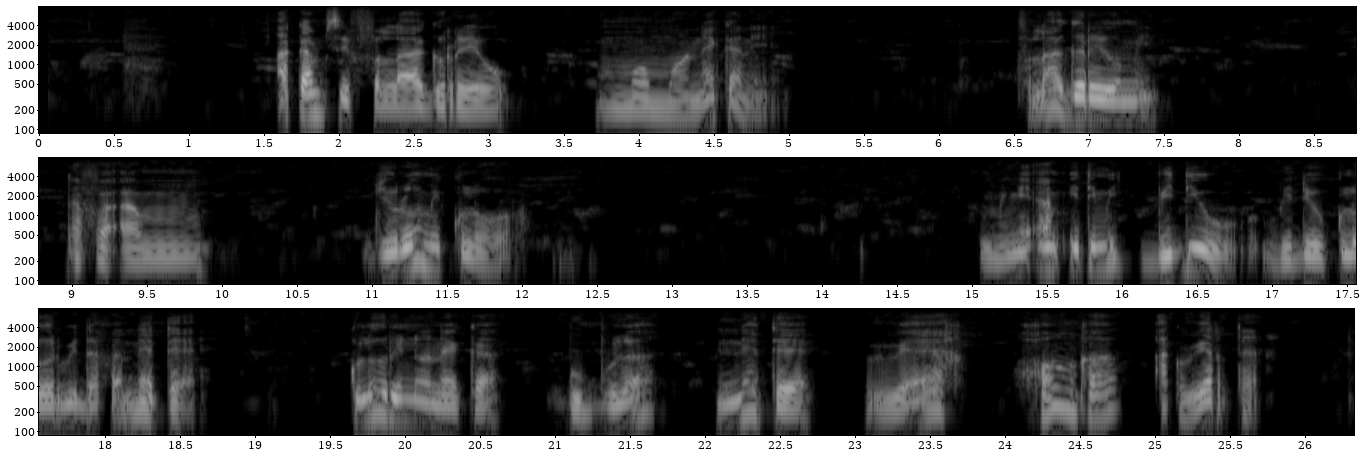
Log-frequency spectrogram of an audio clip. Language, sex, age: Wolof, male, 25-35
